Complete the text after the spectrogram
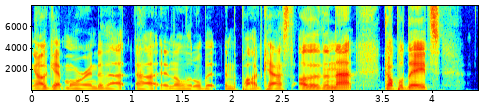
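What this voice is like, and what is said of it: Slightly hoarse voice. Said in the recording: “My voice is a little hoarse right now. I sang for 4 hours last night”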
